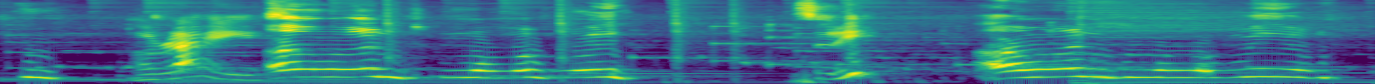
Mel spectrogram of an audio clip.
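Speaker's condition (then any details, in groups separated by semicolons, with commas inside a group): Cerebral palsy; since birth, premature, joints and limbs affected, surgeries; 27 years since birth; speech affected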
